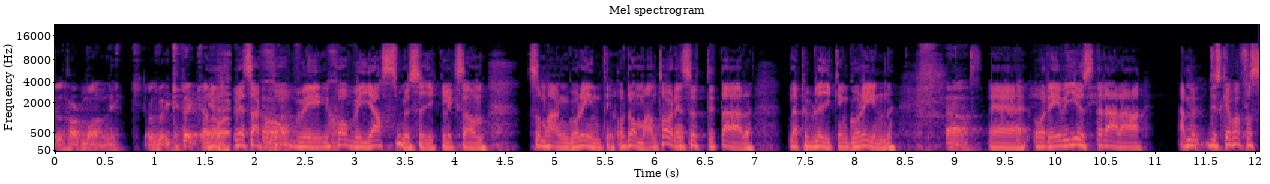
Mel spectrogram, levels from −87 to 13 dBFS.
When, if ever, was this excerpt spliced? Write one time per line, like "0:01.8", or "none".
0:01.8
